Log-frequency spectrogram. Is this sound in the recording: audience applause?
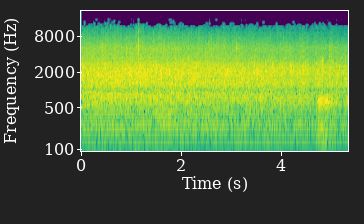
yes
